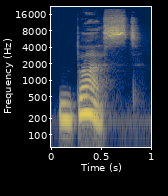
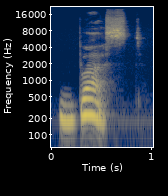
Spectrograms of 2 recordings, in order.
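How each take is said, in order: The two takes are said the same way.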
